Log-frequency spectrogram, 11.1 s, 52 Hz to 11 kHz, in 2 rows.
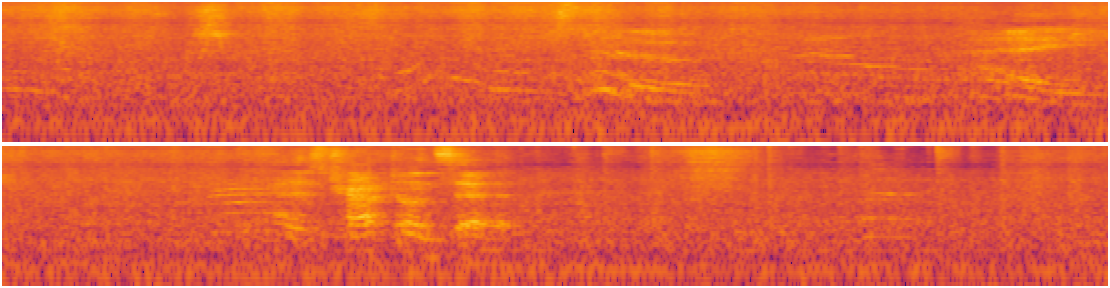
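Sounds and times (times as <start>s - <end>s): hiss: 0.0s - 5.7s
steady low rumble: 0.0s - 11.0s.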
